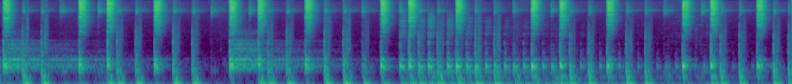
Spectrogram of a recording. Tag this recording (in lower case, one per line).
drum machine
musical instrument
music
